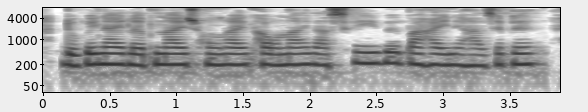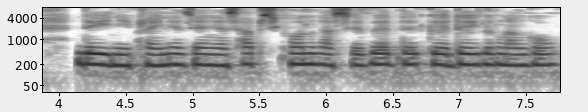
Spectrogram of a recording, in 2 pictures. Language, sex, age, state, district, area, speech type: Bodo, female, 45-60, Assam, Kokrajhar, rural, spontaneous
